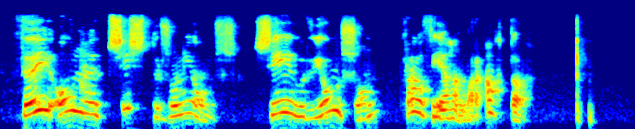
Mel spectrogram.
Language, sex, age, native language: Icelandic, female, 30-39, Icelandic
